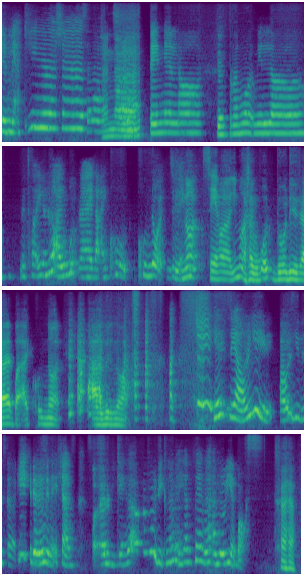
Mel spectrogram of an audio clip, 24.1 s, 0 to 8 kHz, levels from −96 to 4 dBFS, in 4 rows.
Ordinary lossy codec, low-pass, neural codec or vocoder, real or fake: none; none; codec, 16 kHz, 0.5 kbps, X-Codec, HuBERT features, trained on balanced general audio; fake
